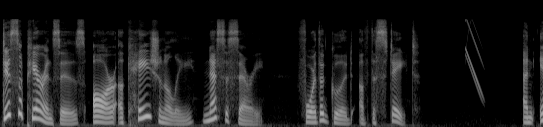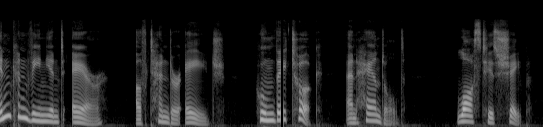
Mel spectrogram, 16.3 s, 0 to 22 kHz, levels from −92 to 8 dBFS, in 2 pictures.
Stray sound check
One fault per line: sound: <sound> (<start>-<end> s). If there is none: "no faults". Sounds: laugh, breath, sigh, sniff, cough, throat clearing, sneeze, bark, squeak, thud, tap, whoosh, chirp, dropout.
sound: chirp (7.0-7.3 s)
sound: dropout (12.3-12.4 s)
